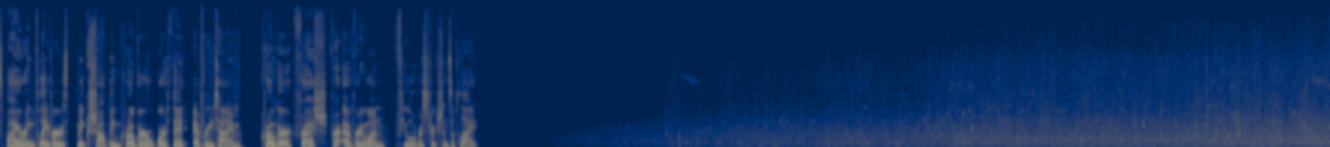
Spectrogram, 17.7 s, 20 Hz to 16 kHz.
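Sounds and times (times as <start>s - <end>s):
speech: 0.0s - 6.4s
river in spate rushing fast and deep: 8.7s - 17.7s.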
